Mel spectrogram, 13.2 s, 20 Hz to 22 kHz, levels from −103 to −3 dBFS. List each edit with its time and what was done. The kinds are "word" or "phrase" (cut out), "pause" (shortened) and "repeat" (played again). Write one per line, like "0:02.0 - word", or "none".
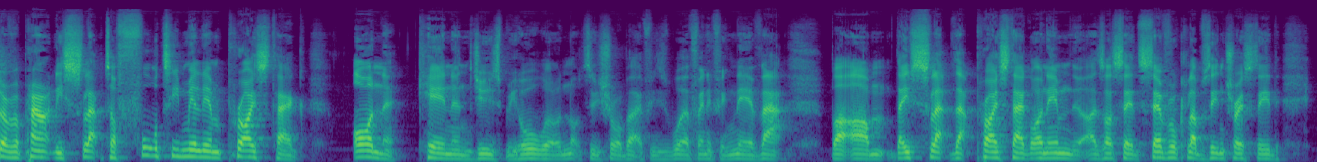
none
